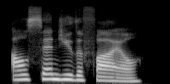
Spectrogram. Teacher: in the phrase, I'll send you the file, the stress is on send and file. It sounds like, I'll send you the file.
